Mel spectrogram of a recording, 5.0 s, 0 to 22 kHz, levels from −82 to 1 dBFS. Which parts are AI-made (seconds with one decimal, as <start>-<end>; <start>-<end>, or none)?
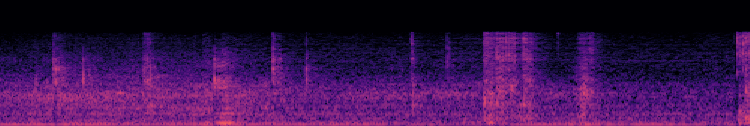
0.5-1.3; 3.0-4.0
